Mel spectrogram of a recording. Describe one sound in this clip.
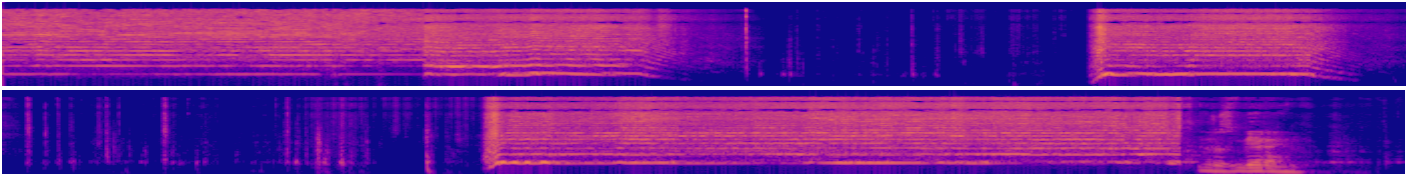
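An electric router whines loudly in short bursts, spinning up and winding down.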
